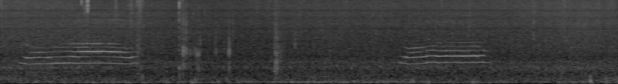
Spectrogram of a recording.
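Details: Friendly community cats meeting outside on a windy day, seeking petting; two drawn-out, clear, slightly rising meows about four seconds apart, each over a second long, with wind noise and a few light knocks between them.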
